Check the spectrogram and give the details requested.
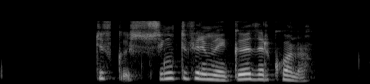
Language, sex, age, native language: Icelandic, male, 18-19, Polish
